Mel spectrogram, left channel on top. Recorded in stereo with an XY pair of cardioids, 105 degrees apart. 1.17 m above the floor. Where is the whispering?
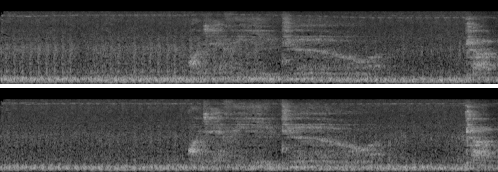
50° right, 3.5 m.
